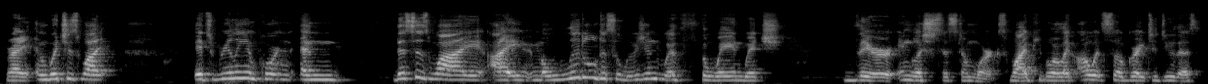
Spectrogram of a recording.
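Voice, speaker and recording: A woman's voice: medium pitch, moderate pace, a bit bright. Chatty woman with a Michigan accent. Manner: chatty with frequent fillers, laughs often. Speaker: guest. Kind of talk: casual interview talk. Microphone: video call.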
